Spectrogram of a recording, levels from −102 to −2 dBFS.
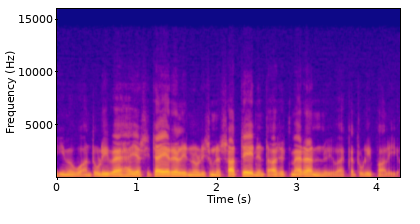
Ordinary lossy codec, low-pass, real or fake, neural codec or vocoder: none; 14.4 kHz; fake; vocoder, 44.1 kHz, 128 mel bands every 256 samples, BigVGAN v2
